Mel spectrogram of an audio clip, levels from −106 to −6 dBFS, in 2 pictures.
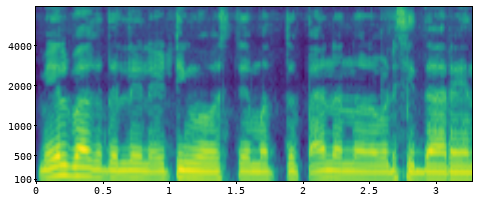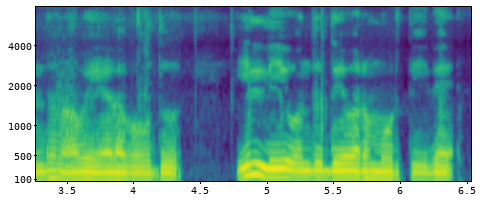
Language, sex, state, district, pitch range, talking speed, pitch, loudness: Kannada, male, Karnataka, Koppal, 110-125 Hz, 130 wpm, 115 Hz, -15 LUFS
